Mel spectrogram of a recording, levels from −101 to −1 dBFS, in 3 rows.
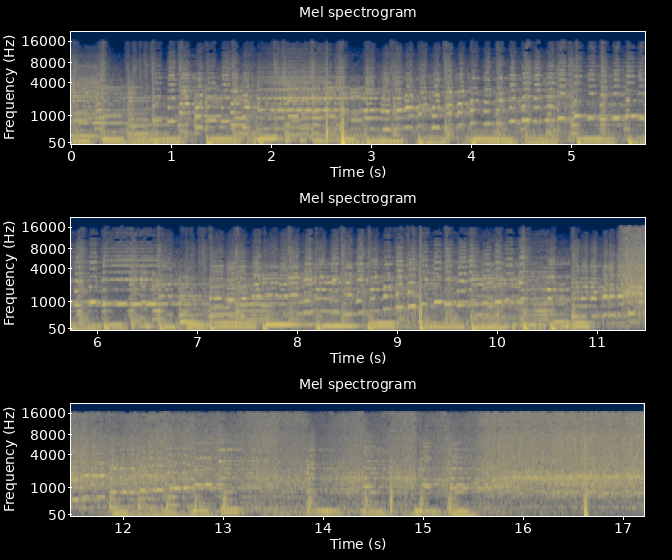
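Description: Loud pops occur as a double pop at 2.57 to 2.75 s and single pops at 9.23, 14.68 and 16.63 s, each far louder than the surrounding sound, which continues beneath them. They are likely voltage spikes from a plug, switch, static or driver glitch.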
